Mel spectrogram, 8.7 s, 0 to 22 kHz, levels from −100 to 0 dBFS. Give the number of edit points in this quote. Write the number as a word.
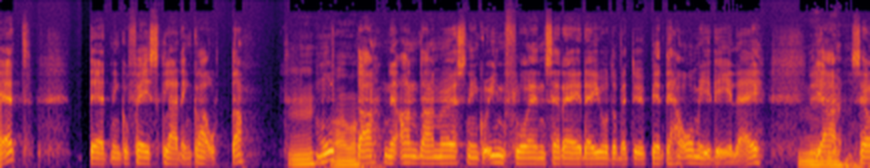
zero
